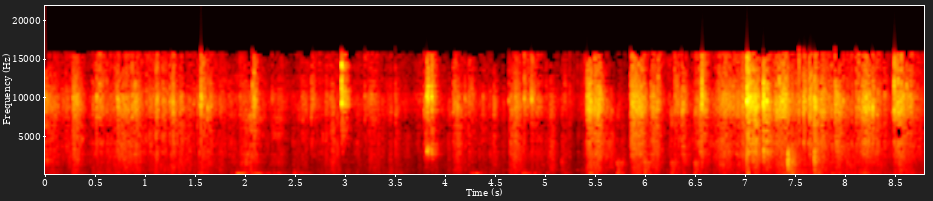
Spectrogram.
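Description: Wrapping paper crinkling and rustling in irregular handfuls, with sticky tape being pulled and handled. It gets denser and louder about seven seconds in.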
